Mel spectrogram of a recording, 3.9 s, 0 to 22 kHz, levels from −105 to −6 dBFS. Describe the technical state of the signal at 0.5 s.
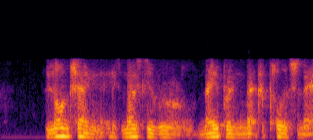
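G.729 codec damage is present at 0.5 s and across the whole clip. The speech is rebuilt from a vocal tract filter, a pitch predictor and a few pulses per frame, consistent with an 8 kbit/s stream. Nothing above 4 kHz survives, leaving the speech plainly rough and synthetic.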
